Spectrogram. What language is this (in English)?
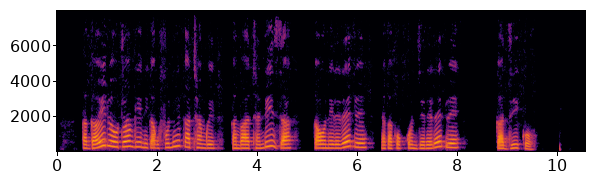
Nyungwe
